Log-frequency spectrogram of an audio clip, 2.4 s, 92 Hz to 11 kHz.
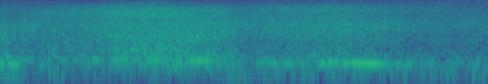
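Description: Sportsman race cars in an 8-lap heat at Hales Corners Speedway in 1989 give a steady, rising and falling engine roar around the track, moderately loud, with a commentator talking over it.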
